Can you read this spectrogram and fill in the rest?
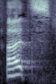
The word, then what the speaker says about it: Utz: cotton candy peeps, Utz chips.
